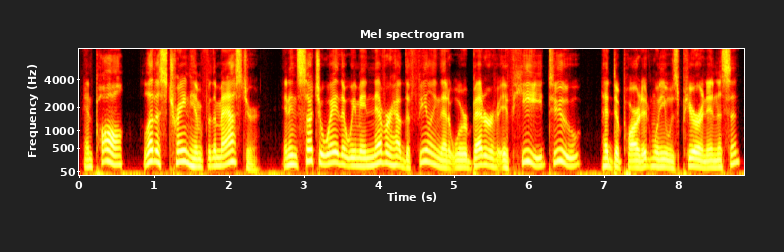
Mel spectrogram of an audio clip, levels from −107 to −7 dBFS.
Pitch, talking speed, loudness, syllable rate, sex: 155 Hz, 245 wpm, -18 LUFS, 5.7 syllables/s, male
